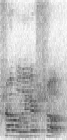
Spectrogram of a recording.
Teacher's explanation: इसका सही उच्चारण तभी होगा जब जीभ को तालु में सटाकर पीछे मोड़ेंगे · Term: मूर्धन्य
